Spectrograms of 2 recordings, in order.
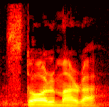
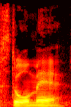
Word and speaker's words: Stormare: So it's Stormara, is it? Instead of Stormare.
